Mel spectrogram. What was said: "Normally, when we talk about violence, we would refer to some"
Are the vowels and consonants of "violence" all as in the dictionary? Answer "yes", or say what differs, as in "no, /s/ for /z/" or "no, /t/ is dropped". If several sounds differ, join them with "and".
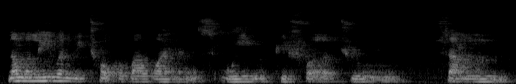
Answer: no, /w/ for /v/ and /n/ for /l/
